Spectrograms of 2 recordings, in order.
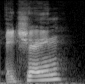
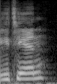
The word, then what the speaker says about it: Etienne: His the real pronunciation, like I believe it's the Cajun way, is A-chain. You know this with ETN? He said like people have been saying it wrong, but people still call him ETN.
